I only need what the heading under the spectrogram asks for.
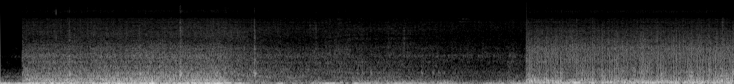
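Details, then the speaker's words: BMW E30 on a test drive after fixing squeaky brakes with copper and silicone grease, first braking: low road rumble and wind buffeting while slowing, with no squeal or whistle; the brakes are now quiet. "First braking. I mean, let's not celebrate too early, but that's a really good sign."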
